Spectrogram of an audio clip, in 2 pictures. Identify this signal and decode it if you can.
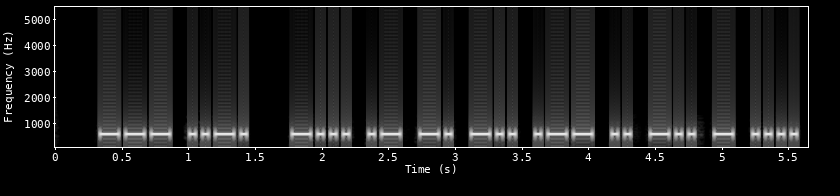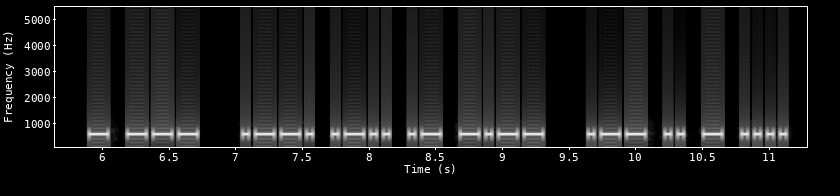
Morse code, heard as a keyed tone, about 25 wpm, 600 Hz. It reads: OF BANDWIDTH TO PLAY WITH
